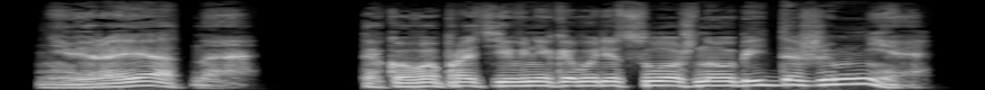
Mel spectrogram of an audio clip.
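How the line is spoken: Amazed exhale. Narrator (Russian): изумленно выдохнул Нигим

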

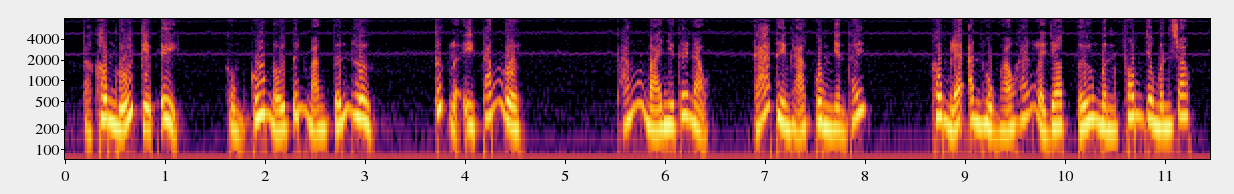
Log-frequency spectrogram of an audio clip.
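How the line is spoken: Angry snort. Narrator (Vietnamese): Diệt Tuyệt Sư Thái hừ một tiếng, giận dữ nói

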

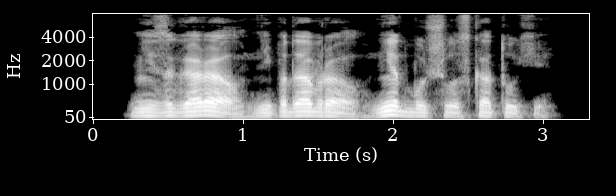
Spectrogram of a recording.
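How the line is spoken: Grumble. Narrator (Russian): буркнул я

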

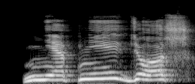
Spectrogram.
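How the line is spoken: Yelling. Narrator (Russian): завопил Келли

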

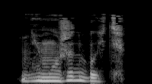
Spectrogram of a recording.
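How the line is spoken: Shocked breath. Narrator (Russian): выдохнул я, белее лицом

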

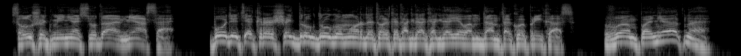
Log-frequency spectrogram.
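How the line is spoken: Bellowing at full voice. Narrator (Russian): гаркнул во все горло

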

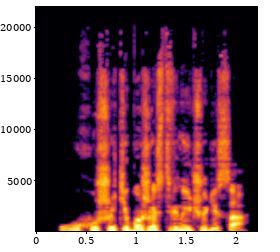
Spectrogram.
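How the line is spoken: Grumbling. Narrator (Russian): проворчал Люк

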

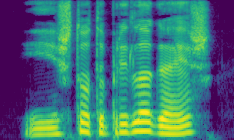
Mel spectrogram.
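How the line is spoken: Unexpectedly even tone. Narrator (Russian): неожиданно ровным тоном отозвался Шамит

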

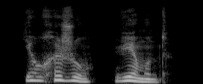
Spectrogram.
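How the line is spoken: Quiet. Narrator (Russian): тихо сказала она

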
